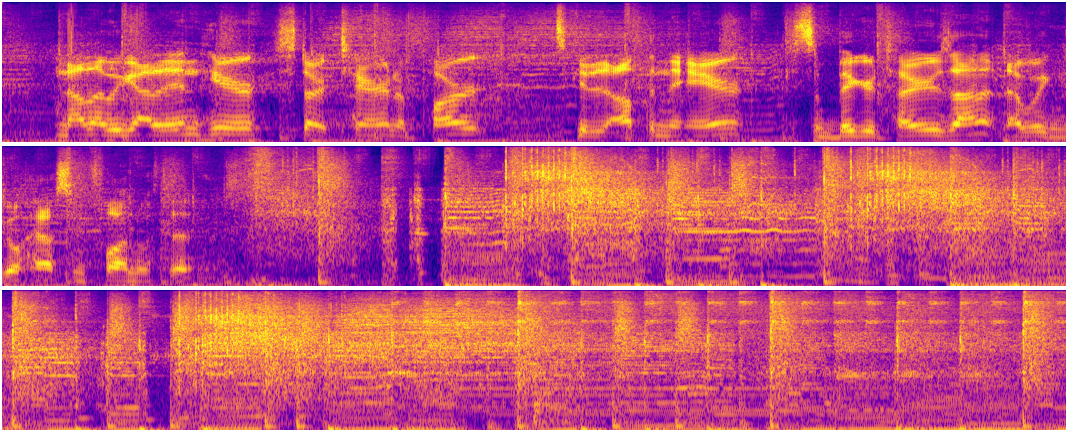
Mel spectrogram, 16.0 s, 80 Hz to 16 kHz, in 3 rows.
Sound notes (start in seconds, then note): 6.7 upbeat Rock Music Continues; 7.6 power Tools Clanking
